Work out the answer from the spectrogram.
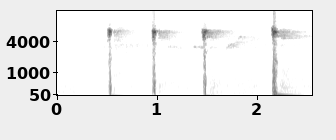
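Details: Young lovebird, chirping after therapy, gives four brief piercing high chirps, each a quick downward flick, spaced roughly half a second apart.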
